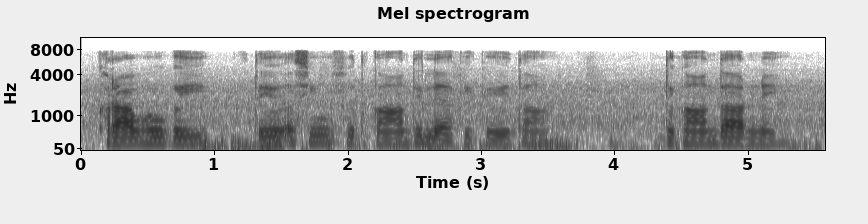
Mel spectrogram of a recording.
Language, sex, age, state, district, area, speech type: Punjabi, female, 45-60, Punjab, Rupnagar, rural, spontaneous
